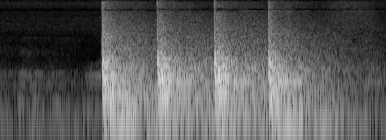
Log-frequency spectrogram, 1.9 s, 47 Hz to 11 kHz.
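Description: Body hammer striking a 1984 C10 truck body panel during bodywork, four sharp ringing metallic blows in a steady rhythm, close and loud.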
